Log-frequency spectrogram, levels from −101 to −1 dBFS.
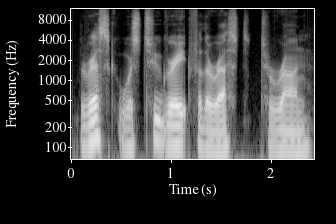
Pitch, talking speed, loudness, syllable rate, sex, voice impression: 100 Hz, 245 wpm, -19 LUFS, 4.6 syllables/s, male, masculine, adult-like, thin, slightly weak, clear, fluent, slightly intellectual, refreshing, slightly friendly, unique, kind, modest, light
